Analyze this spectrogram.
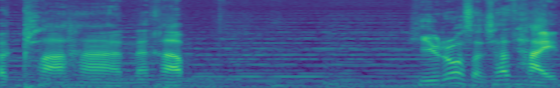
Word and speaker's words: Klahan: อินเตอร์ อินเตอร์ นะ ครับ ก็ น่า จะ อ่าน ว่า คาฮา นะ ครับ ฮีโร่ สัญชาติ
